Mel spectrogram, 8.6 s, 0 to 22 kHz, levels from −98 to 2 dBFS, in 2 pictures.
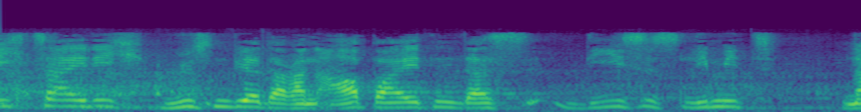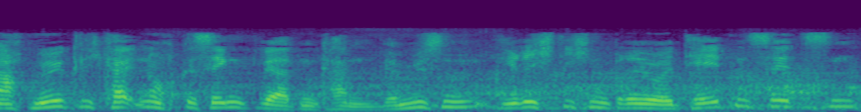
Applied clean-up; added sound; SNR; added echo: none; Wood; 16 dB; none.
